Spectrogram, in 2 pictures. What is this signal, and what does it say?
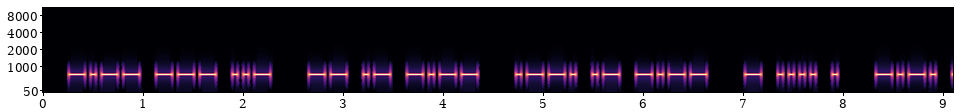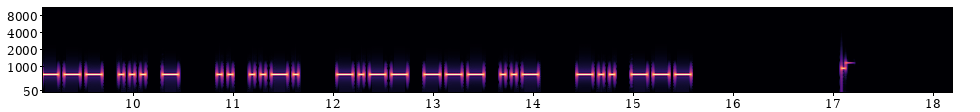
Morse code, heard as a keyed tone, about 22 wpm, 700 Hz. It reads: YOU MAY PAY THE COST IF YOU DO
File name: practice / 22wpm / Sets of 8 Words - 22wpm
